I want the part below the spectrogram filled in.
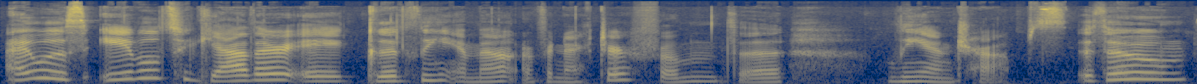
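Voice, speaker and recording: A woman's voice: high-pitched, a bit bright, no echo, voice pushed up, heavily acted. A woman voicing an earnest, polite and impatient young nobleman from a fantasy game, with formal, precise wording.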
